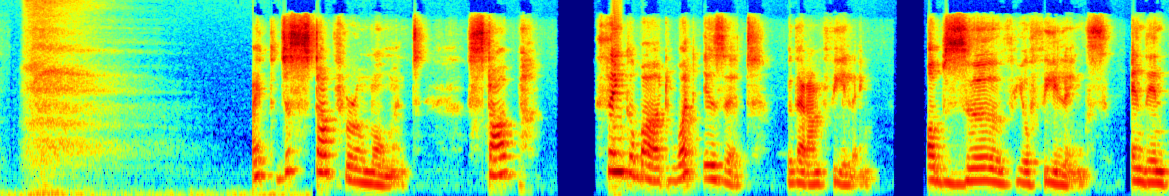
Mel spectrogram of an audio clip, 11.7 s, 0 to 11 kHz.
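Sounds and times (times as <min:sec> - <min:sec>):
deep breath: 0:00.0 - 0:02.0, 0:04.3 - 0:04.7
speech: 0:02.6 - 0:05.4, 0:06.0 - 0:11.6.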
